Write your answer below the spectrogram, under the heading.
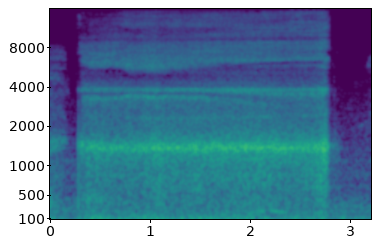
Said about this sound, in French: Ou sinon, achète-toi un générateur de white noise qui va juste faire ce sympathique bruit de fond-là.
